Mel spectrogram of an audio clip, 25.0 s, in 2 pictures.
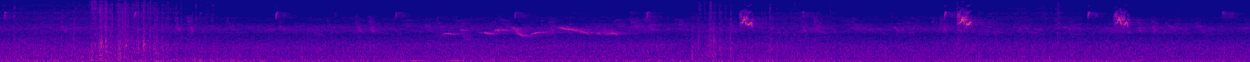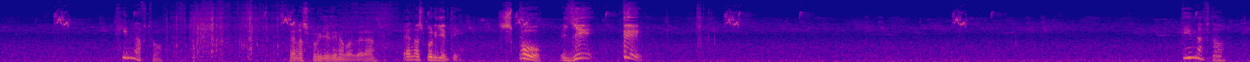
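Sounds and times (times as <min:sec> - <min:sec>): small birds chirping: 0:00.0 - 0:25.0
bird warbling phrase: 0:15.4 - 0:19.1, 0:24.2 - 0:24.9.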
